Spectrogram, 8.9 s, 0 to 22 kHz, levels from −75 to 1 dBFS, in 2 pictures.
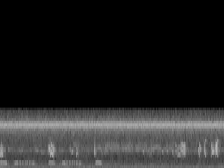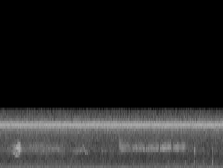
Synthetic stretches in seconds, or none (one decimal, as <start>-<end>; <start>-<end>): none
